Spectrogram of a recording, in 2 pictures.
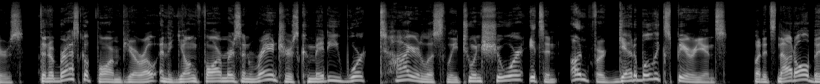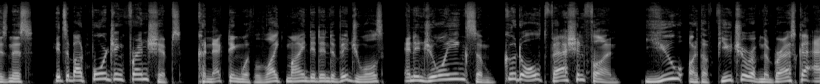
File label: Event Conference Intro Host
